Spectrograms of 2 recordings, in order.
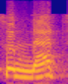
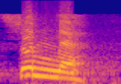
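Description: First: The word ends with a t sound. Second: The word ends with an h sound. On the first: The speaker calls it wrong. "We don't say sunnat" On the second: The speaker calls it right. "The last letter is ha"

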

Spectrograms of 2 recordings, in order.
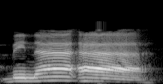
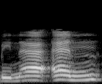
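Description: First: The word ends with a long vowel. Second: The word ends with an n sound. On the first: The reader stops on this word. "you pronounce it as though it's a long vowel" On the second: The reader continues on to the next word. "instead of pronouncing it tanween"

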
